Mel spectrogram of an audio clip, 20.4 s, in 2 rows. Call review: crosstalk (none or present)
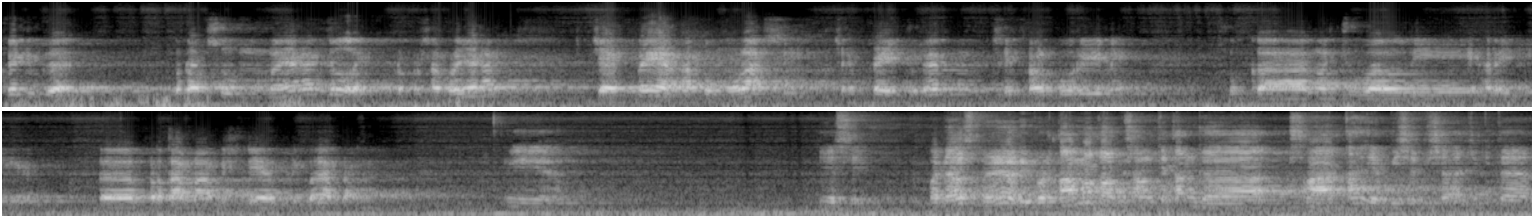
none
